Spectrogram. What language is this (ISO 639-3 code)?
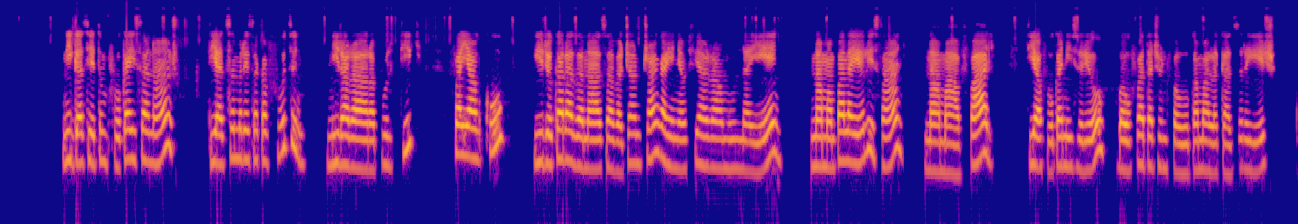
mlg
